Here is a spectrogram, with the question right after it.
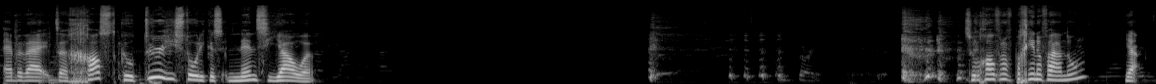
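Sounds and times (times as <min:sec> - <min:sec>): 
speech: 0:00.0 - 0:03.2, 0:09.7 - 0:11.5
loud harsh cough: 0:06.5 - 0:08.1, 0:09.0 - 0:09.9.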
